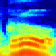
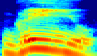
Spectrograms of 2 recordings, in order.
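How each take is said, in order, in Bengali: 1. স্বরধ্বনিটি r-এর পরে সরাসরি আসে, কোনো গ্লাইড ছাড়া। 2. স্বরের আগে একটি y-গ্লাইড আসে। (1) "শুদ্ধ হচ্ছে গ্রু" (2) "আমরা বাংলাদেশিরা অনেক স্পিকার বলি গ্রিউ"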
